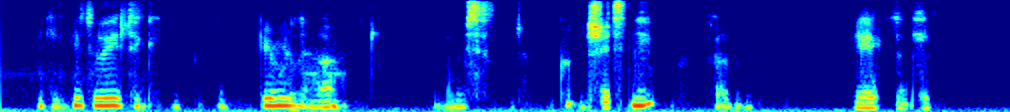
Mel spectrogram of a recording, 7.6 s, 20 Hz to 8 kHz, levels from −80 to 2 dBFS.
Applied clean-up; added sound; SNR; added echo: neural diffusion model UNIVERSE++.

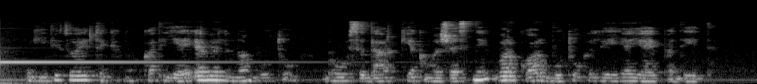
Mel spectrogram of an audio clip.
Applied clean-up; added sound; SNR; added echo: none; Keyboard (musical); 8 dB; none.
